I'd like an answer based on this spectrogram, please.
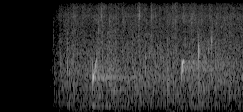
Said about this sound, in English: Drip, drip, drip. It's the rain. We like the rain.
